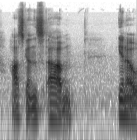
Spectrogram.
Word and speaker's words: Hoskins: much as I love Bob hodkin uh I'm saying his name wrong Hoskins um you know like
